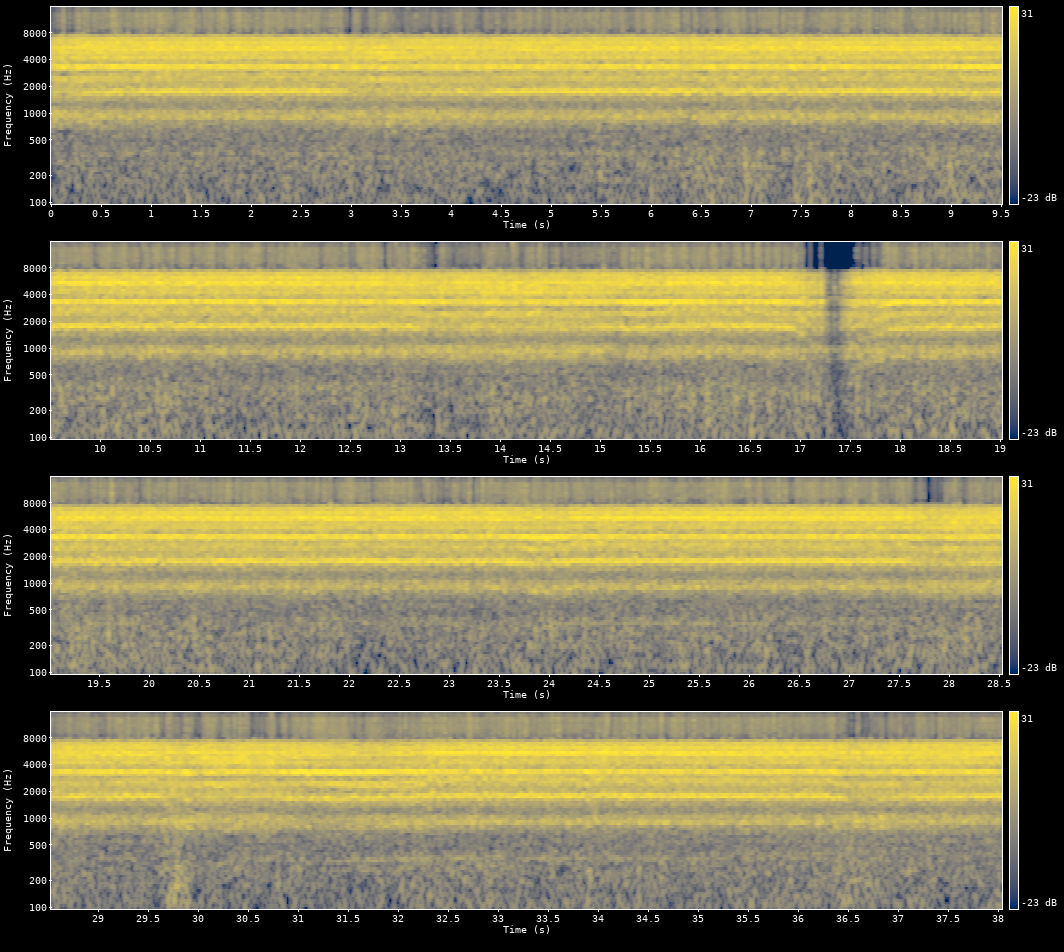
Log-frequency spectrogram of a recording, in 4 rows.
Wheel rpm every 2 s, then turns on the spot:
230, 230, 230, 230, 230, 230, 230, 220, 170, 230, 230, 230, 230, 230, 230, 220, 230, 230, 230.
none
